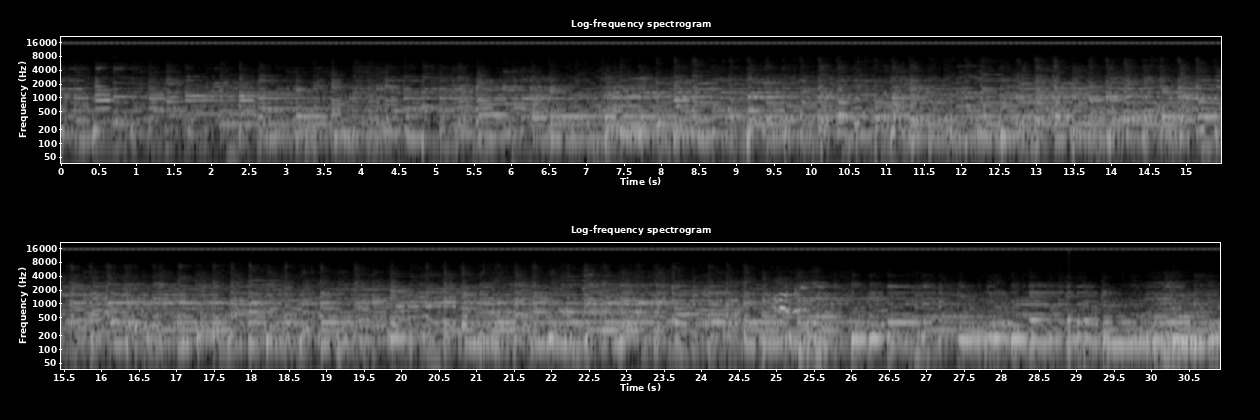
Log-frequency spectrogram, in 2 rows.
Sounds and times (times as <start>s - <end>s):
Country: 0.0s - 30.9s.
